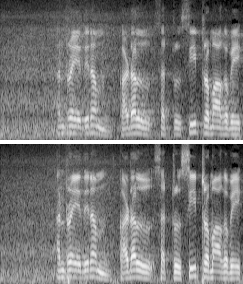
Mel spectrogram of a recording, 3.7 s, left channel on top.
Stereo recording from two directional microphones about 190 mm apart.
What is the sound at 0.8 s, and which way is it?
Speech, 40° right (ahead or behind).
